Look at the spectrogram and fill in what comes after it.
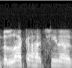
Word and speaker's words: La Caja China: And Jop, you and I over the years have talked to people who use China boxes, only we've been saying it wrong.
